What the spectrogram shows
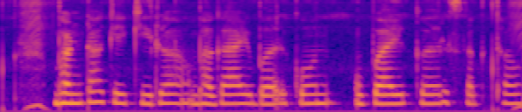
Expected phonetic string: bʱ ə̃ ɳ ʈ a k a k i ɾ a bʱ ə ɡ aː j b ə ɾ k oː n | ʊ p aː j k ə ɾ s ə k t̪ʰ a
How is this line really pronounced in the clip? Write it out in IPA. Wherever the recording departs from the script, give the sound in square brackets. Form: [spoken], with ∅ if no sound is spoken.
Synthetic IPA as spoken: bʱ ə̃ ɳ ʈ a k [e] k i ɾ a bʱ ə ɡ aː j b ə ɾ k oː n | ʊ p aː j k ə ɾ s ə k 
